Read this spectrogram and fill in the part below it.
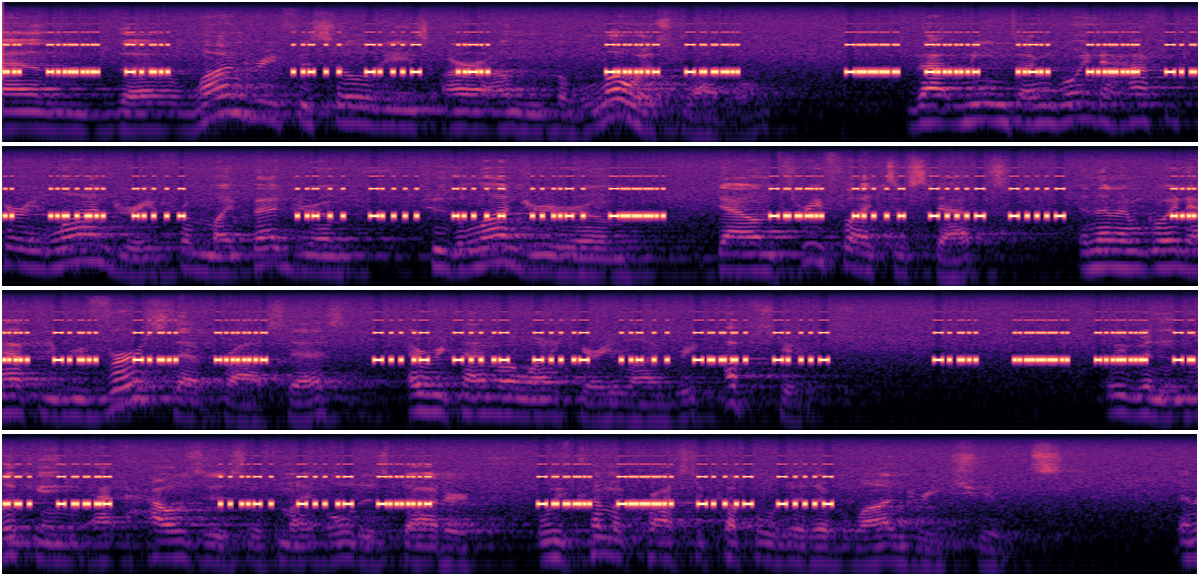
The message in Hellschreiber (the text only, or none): … YWI DR BDIQKXV YLVJE RVNN CKKO MMMYPW KSQPA JMD REHN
